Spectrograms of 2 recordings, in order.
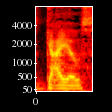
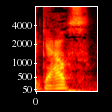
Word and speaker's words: Gyaos: have their own Gaius which they they pronounce as guy oh s--- in this one as opposed to gauss yeah I did from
